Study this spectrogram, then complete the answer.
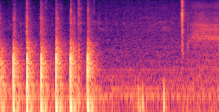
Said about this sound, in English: there came a thumping and a knocking on the cottage door.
